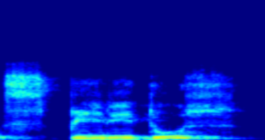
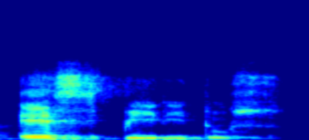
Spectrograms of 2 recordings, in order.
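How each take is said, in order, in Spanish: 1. La palabra empieza directamente con sonido s. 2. La palabra empieza con un sonido e añadido. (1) "en vez de decir spiritus" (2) "existe el error de ponerle una E al principio"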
